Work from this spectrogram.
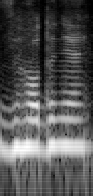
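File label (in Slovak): "zhodne", Slovak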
